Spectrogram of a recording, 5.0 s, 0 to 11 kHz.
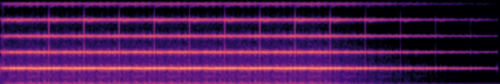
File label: V3 Sus C5, Fairlight CMI IIe, HiString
